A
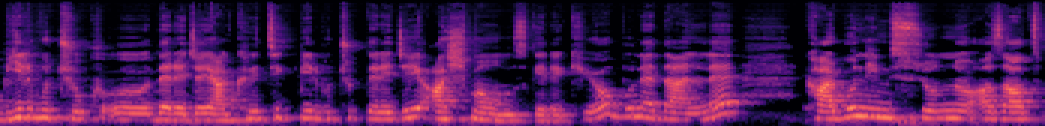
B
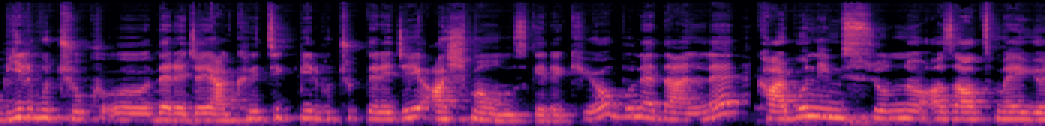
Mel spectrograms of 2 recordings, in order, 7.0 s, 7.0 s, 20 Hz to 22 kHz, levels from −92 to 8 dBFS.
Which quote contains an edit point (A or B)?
B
